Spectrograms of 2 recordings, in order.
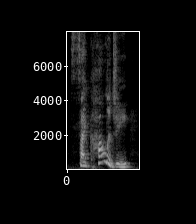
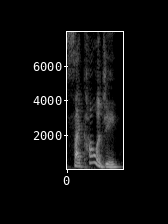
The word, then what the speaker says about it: psychology: For example, psychology is Greek in origin and has that silent P, psyche meaning mind in Greek. So in the English word psychology, the P is still silent.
